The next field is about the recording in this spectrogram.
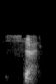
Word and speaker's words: sect: Apparently, she's been brainwashed into thinking that eco-villages are religious sects. – Right. – Sects. How do you spell that? S-E-C-T. – S-E-C-T. – Yeah. Not S-E-X, but S-E-C-T. – S-E-C-T.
